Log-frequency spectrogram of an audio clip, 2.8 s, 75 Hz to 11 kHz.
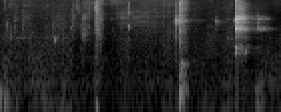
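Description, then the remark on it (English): A few sharp clicks and pops spaced about a second apart, the last followed by a brief hiss, as caps are pried off 0.33-liter beer bottles. “All right, you want to crack them open? Yeah, let's crack them open.”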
